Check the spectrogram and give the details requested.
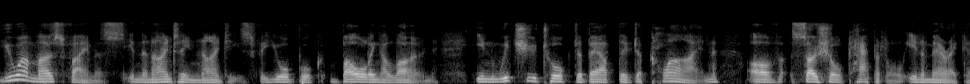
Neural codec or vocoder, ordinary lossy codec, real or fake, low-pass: none; AAC, 32 kbps; real; 7.2 kHz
